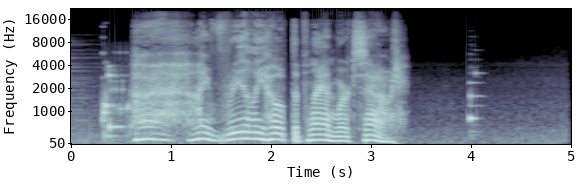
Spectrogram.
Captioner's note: sigh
